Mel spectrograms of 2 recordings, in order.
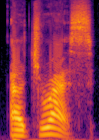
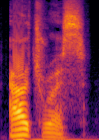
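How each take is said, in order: First: The stress is on the second syllable. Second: The stress is on the first syllable. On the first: It is used as a verb. "두 번째 음절에 강사가 있는 경우 동사로 쓰일 경우" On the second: It is used as a noun. "맨 첫 음절에 강사가 있을 때 이런 거고요"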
